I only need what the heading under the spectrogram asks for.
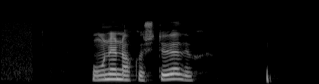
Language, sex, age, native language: Icelandic, female, 40-49, Icelandic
